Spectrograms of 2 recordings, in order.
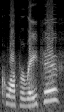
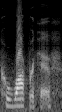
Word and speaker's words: cooperative: And then instead of cooperative, it's more like cooperative. Cooperative. Cooperative. Yeah, cooperative. Like the E is silent.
